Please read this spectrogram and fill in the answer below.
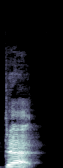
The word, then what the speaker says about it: debt: B is silent when it's followed by what other? I mean, there's Jay's favorite word of B is in delium because it's spelled bedelium. I don't think that's what we're going for. I'm going to say T because like debt.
